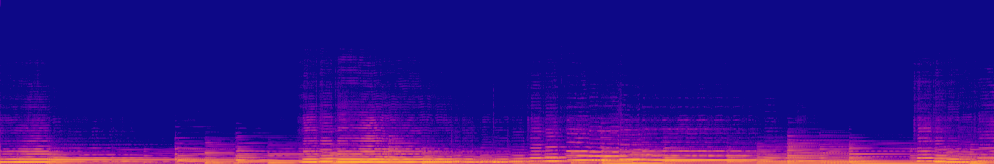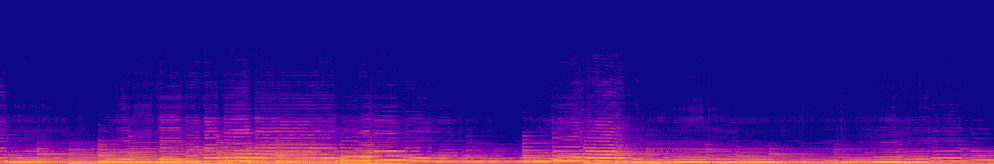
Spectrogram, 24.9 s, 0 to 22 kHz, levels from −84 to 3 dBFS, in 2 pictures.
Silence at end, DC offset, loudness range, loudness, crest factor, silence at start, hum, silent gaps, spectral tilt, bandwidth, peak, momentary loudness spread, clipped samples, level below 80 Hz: 0 s; under 0.1%; 6 LU; -21 LUFS; 14 dB; 0 s; none; none; -9 dB/octave; 6.6 kHz; -6 dBFS; 10 LU; under 0.1%; -48 dBFS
